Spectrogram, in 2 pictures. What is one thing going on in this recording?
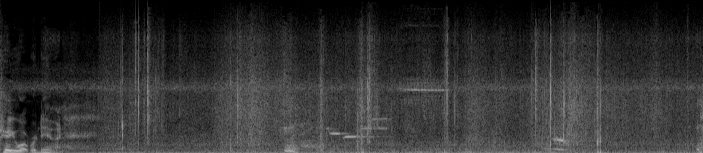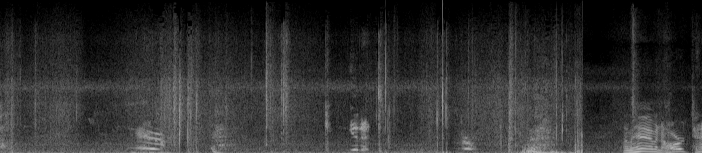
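Leafy branches rustle and snap as a man pushes through brush.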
